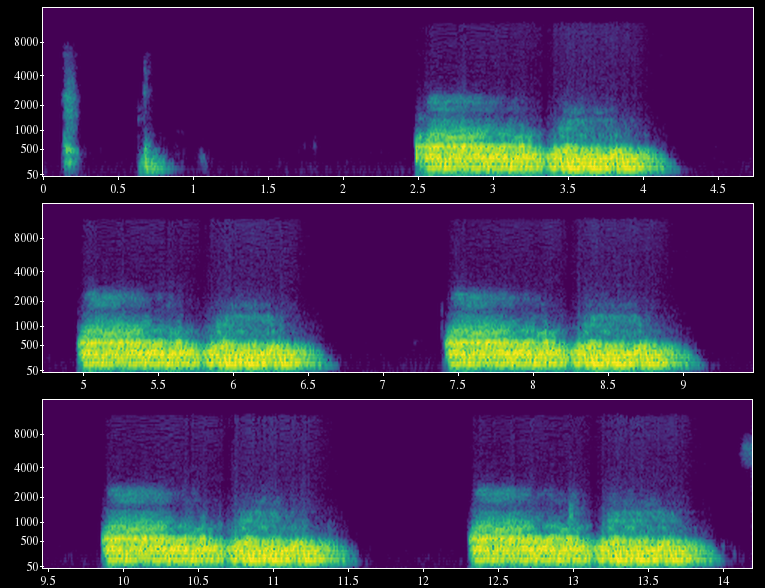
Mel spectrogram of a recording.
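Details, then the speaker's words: Training manikin, stethoscope kept off the trachea because there is no sensor there: tracheal (glottic/bronchial) breath sounds with expiration almost longer than inspiration. "Bueno, escuchan que la expiración casi es más prolongada que la inspiración."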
